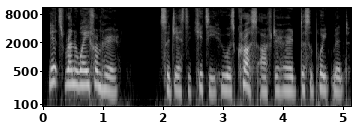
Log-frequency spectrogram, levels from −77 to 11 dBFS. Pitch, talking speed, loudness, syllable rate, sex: 215 Hz, 150 wpm, -19 LUFS, 4.9 syllables/s, female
